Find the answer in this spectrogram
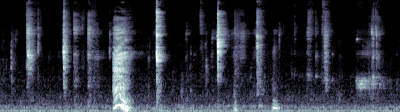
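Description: A person chewing barbecue meat with wet lip-smacking clicks spaced irregularly throughout, and a short hum that falls in pitch about two and a half seconds in.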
